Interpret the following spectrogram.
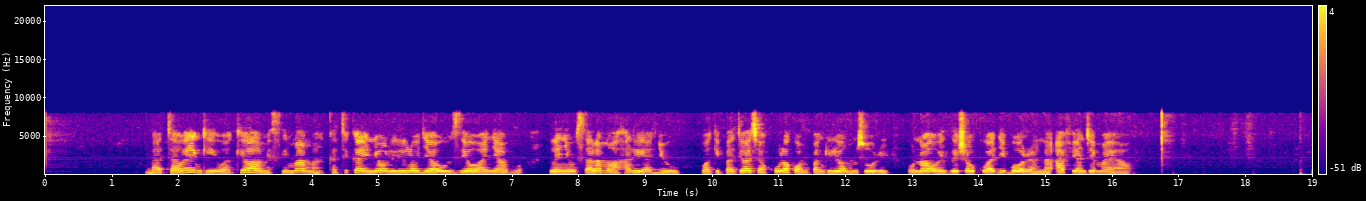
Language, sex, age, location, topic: Swahili, female, 25-35, Dar es Salaam, agriculture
